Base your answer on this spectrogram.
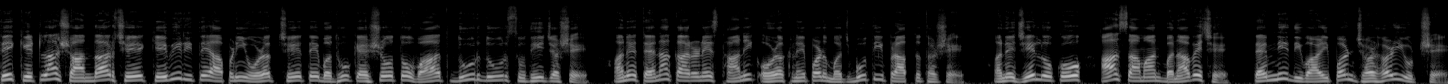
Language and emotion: Gujarati, neutral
